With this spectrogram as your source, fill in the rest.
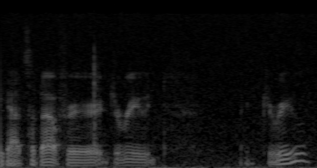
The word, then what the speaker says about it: Giroud: Giroud? Yeah, that's how you say it. It's French.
